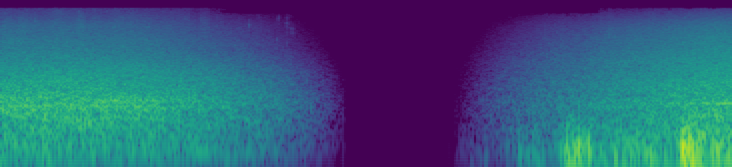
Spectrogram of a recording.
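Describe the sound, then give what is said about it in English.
Strong wind blows through a park in Japan, a loud, rough rushing that fades out to silence midway, then returns with heavy low gusts buffeting the microphone. “The wind is only getting crazier”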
